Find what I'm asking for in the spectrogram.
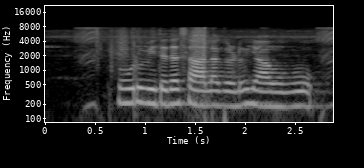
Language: Kannada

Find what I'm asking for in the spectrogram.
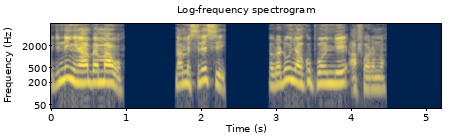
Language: Akan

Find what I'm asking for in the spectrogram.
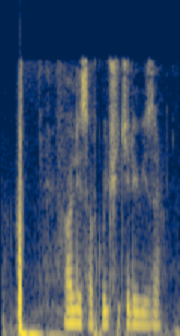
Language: Russian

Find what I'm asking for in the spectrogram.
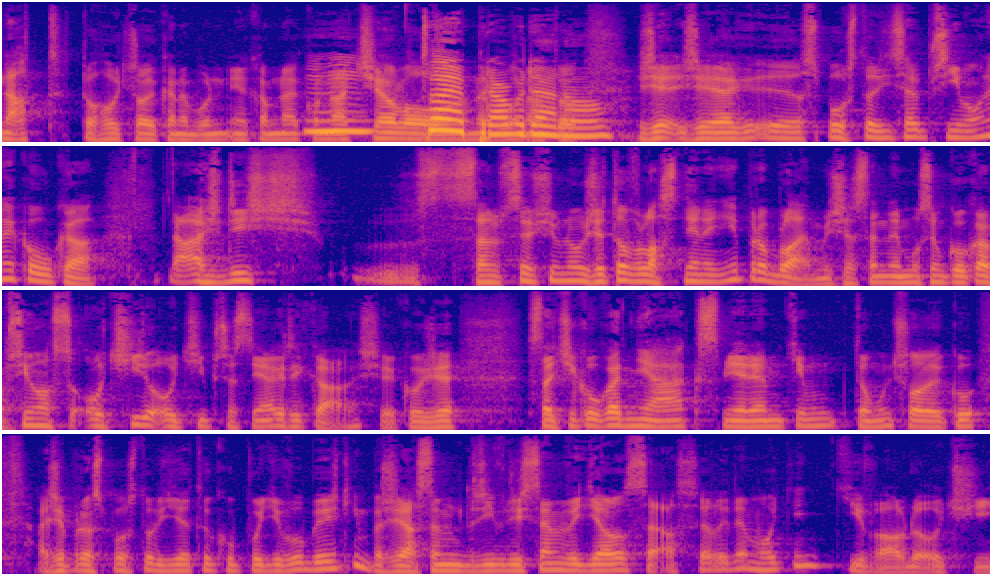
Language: Czech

